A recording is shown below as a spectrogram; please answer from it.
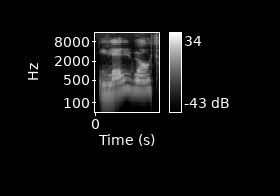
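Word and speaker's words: Lulworth: or even in your home this one's called lorth Blue by pharaoh and ball and lorth is spelled l u l w r t h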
